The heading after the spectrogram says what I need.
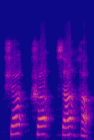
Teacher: There's a free flow of air while pronouncing all these four letters, and hence these are called Ushma Varnaha.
